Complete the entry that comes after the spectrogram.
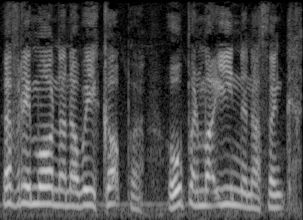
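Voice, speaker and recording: A man's voice: high voice, fairly even intonation, a little fast, lightly acted. An actor playing a grumbling, wry eighty-year-old Scottish man in an audio drama, speaking broad dialect.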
